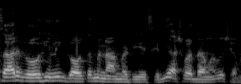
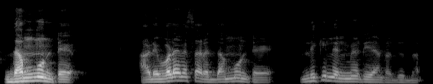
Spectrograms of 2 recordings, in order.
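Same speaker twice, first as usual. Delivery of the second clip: louder, daring దమ్ముంటే with a hard fall; loud dare దమ్ముంటే; defiant challenge; 4 semitones lower, 6 dB louder than usual. Real, not acted. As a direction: throw the dare at the critics. Challenging critics online.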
